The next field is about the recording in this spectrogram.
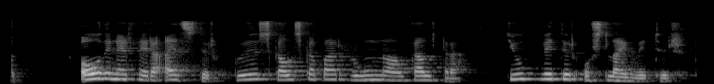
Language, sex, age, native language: Icelandic, female, 40-49, Icelandic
